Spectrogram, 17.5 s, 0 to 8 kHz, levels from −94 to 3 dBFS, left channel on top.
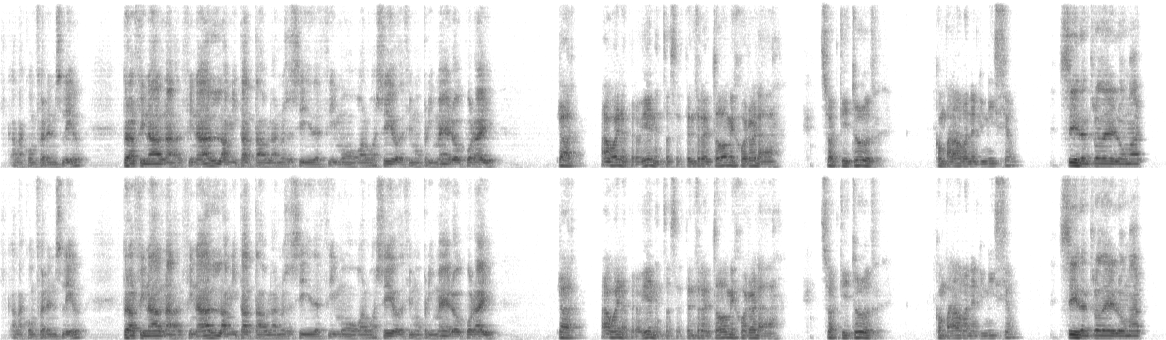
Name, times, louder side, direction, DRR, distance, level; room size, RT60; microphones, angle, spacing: voice 1, 0.2-1.3 1.9-7.4 15.9-17.1, equal, 5° right, 0.8 m, -31 dB
voice 2, 8.4-8.7 9.0-11.7 12.3-13.2 14.0-15.3, left 2 dB, 20° left, 0.8 m, -32 dB
2.7 x 2.0 x 3.8 m
head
